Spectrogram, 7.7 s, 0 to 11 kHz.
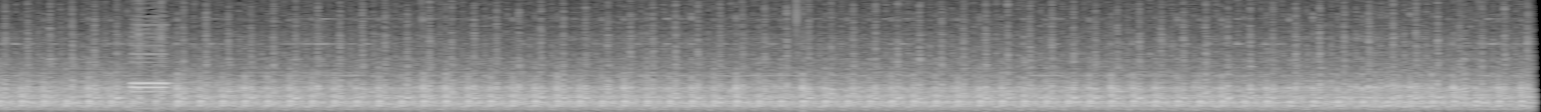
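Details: MTZ-80 tractor diesel after injection pump (TNVD) overhaul, idling with no load: hard rapid uneven clatter, knocking and running rough on a cylinder, yet runs smoothly under load per owner.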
